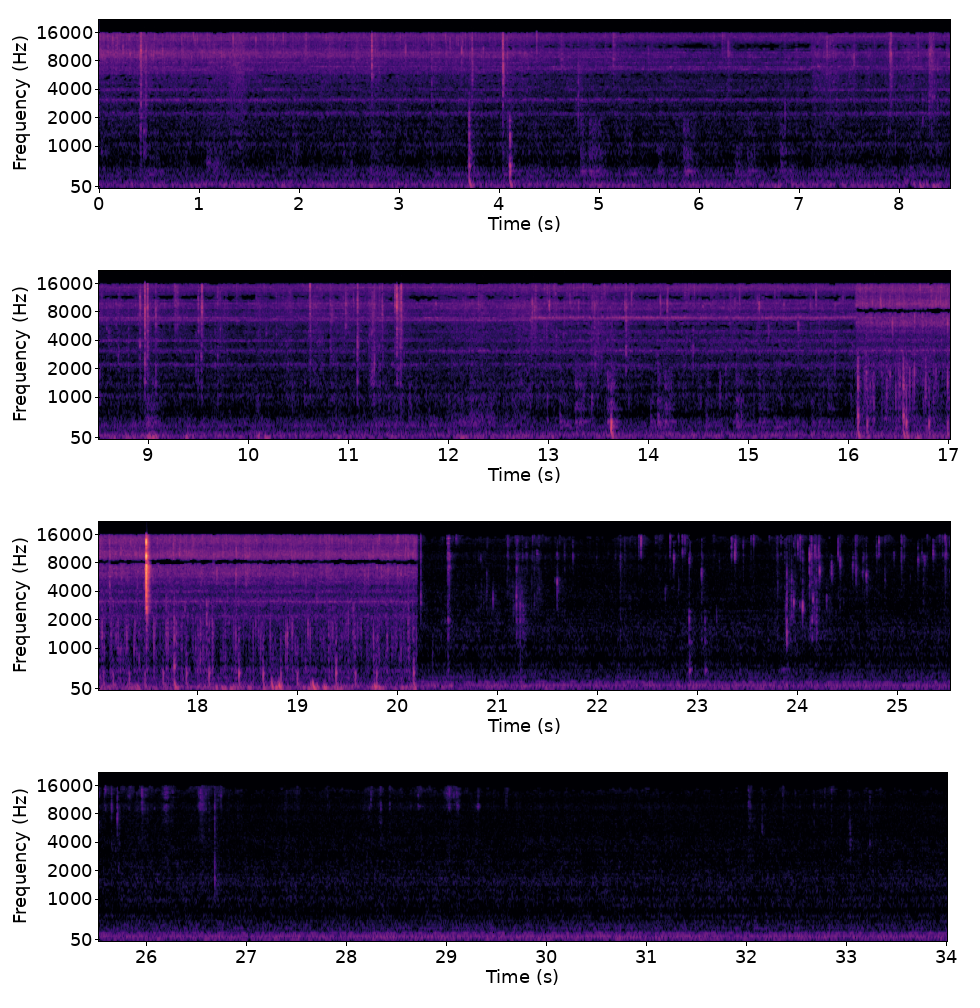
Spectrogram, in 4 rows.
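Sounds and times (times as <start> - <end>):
low hum: 0.0 - 20.3
soup bubbling in a pot: 0.2 - 20.2.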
